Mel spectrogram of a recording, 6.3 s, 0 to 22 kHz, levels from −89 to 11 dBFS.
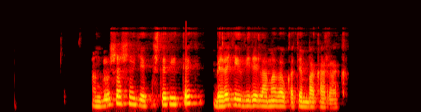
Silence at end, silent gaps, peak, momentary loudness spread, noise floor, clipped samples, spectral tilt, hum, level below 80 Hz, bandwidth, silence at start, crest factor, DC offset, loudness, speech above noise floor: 1.15 s; 3.09-3.19 s; -6 dBFS; 7 LU; under -90 dBFS; under 0.1%; -5.5 dB/octave; none; -72 dBFS; 9.4 kHz; 1.4 s; 18 dB; under 0.1%; -24 LUFS; over 67 dB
